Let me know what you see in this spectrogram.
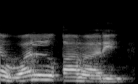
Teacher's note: لام تعریف کے بعد قاف ہے تو اس لیے لام تعریف کو قاف کی جنس میں تبدیل کر کے ادغام نہیں کیا گیا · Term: قمری حروف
